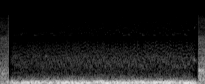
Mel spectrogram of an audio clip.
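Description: A loud, deep bass rumble with almost nothing above it, cutting off suddenly near the end.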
